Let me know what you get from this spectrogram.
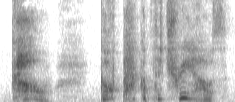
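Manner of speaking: high, urgent stage whisper; frantic whispered order. A narrator's reading. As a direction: hiss it to send her back up. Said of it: "Jack whispered".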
